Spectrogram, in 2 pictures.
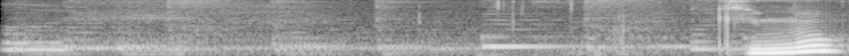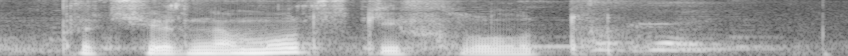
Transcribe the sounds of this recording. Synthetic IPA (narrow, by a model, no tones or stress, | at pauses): kʲʰɪnopɾɐt͡ɕɪrnɐmorskʲɪjflˠɔt̪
